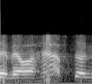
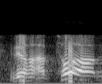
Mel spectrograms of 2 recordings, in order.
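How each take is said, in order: First: "ve'ohavta" with the accent on "hav", slowly; stress before the last syllable. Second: "Ve'ohavta" with the final "ta" stressed, higher; stress on last syllable. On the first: Teacher showing the past meaning, next-to-last syllable stressed. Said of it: "Normally you would stress the". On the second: Teacher showing the command meaning, last syllable stressed. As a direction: land the accent on the "ta" of "Ve'ohavta". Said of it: "move it down to the last". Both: Shown as a demonstration.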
